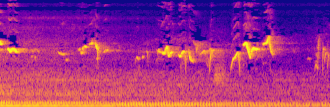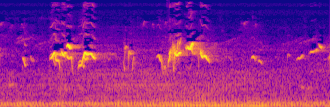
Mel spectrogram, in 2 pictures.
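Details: Black-crested bulbul singing short, bright warbled phrases of rising and falling notes, delivered in bursts with brief pauses, over a low steady background hum.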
